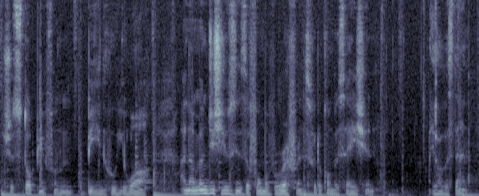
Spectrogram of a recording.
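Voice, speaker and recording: Music plays behind a man talking at a fairly quick pace. His fairly low voice swings very widely in pitch. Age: young. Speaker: podcast host. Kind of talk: motivational monologue. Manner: halting.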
